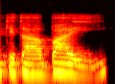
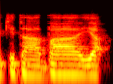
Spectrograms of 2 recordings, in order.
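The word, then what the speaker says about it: كتابيَ: So if I stop, I say kitabai. But if I don't stop, I say kitabaya.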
